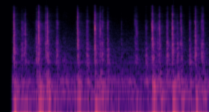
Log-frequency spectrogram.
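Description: Computer keyboard typing: a quick, irregular run of sharp key clicks, about five or six a second, used as a sound effect while a title types onto the screen.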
